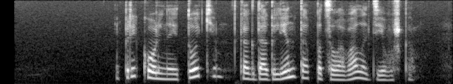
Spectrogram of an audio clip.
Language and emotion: Russian, neutral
